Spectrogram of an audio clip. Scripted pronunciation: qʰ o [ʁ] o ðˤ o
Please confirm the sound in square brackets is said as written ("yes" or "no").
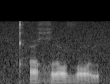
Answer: yes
